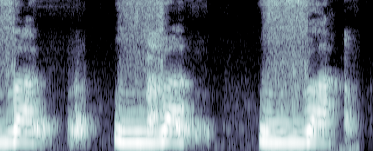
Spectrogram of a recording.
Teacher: এরপরে ভা সাউন্ড, ভা, এটা কালার দেখেই বুঝতে পারছেন এটা ভয়েস সাউন্ড, এটা একটু ভাইব্রেশন হবে ভোকাল কর্ডে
